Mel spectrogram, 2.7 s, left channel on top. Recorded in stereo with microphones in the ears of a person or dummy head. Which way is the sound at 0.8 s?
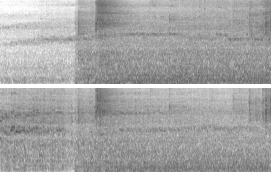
10° right (ahead or behind).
